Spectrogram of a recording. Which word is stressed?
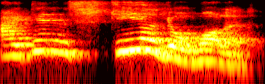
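steal. The stress is on "steal".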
